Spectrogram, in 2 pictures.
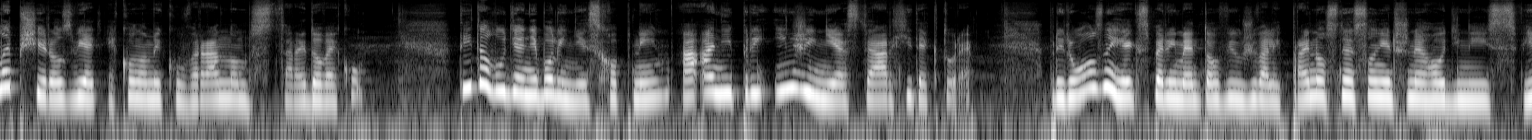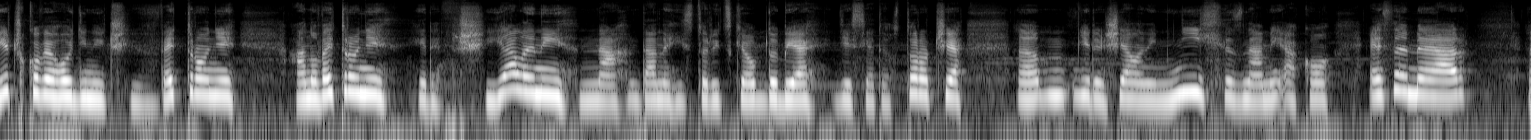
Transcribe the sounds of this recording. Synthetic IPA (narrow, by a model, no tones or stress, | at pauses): lɛpʃɪɛɾɔzʋiːaɟɛkɔnɔmikuvɾanɔmst̪ɾɛd̪ɔʋɛkut̪iːt̪ɔluɟɪaɲɛbɔliɲɛsxɔpniːaʔaɲipɾiʔinʒiɲɪɛɾskɛaɾxit̪ɛkt̪uːɾɛ̰ | pɾiɾʊɔzniɣɛkspɛɾimɛnt̪ɔɣʋiuʒiːʋalipɾɛnɔsnɛːsl̩ɲɛt͡ʃnɛːɦɔɟinisʋɪɛt͡ʃkɔʋɛːɦɔɟinit͡ʃiʋɛt̪ɾɔɲɛ | aːnɔʋɛt̪ɾɔɲɛjɛd̪ɛnʃɪalɛniːnad̪anɛːɦist̪ɔɾit͡skɛɔb̚d̪ɔbɪaɟɛsɪat̪ɛɦɔst̪ɔɾɔt͡ʃɪa | jɛd̪ɛnʃɪalɛniːmɲixznaːmiʔakɔ | ɛfɛmɛaɾ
